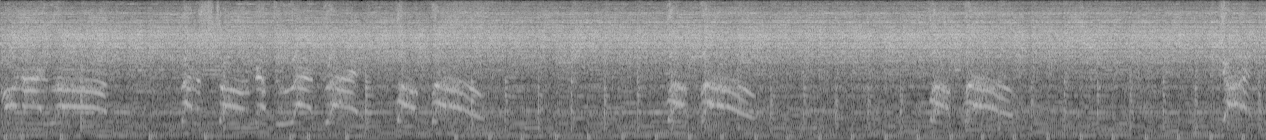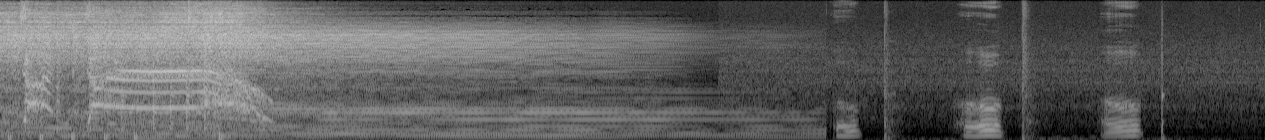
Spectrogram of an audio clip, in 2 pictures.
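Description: Loud, dense rock music with heavily distorted guitars and harsh screamed vocals, which thins out and fades after about fifteen seconds, ending with a few isolated bursts of noise.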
